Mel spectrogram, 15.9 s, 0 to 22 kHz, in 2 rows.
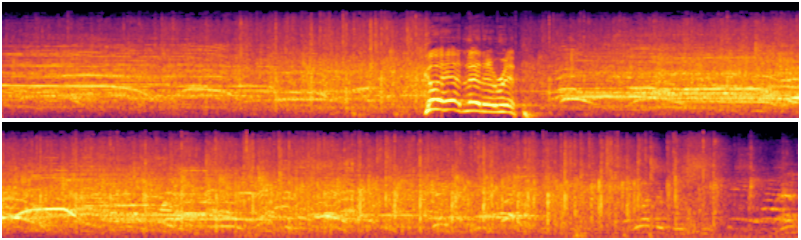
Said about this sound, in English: Go ahead, take 30 seconds and clap and shout.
